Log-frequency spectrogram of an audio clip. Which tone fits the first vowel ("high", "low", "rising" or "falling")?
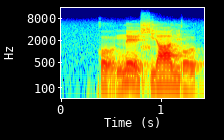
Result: low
